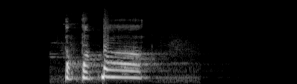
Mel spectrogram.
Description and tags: Chicken imitation reverb
A man clucking like a chicken. Reverb added.
chicken, cluck, clucking, imitate, imitation, male, man, vocal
